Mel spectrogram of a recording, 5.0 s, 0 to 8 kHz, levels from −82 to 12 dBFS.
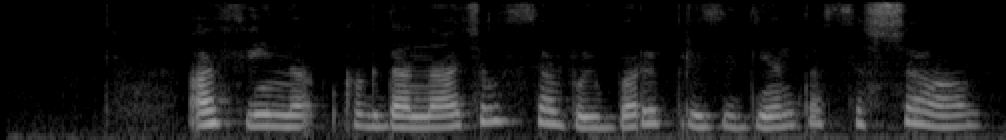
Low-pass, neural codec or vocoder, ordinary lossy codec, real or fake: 7.2 kHz; none; Opus, 32 kbps; real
